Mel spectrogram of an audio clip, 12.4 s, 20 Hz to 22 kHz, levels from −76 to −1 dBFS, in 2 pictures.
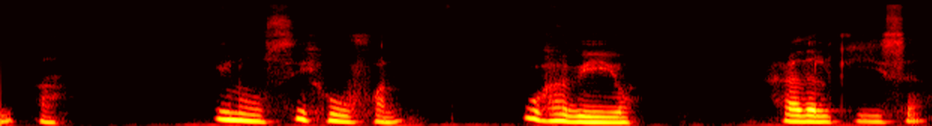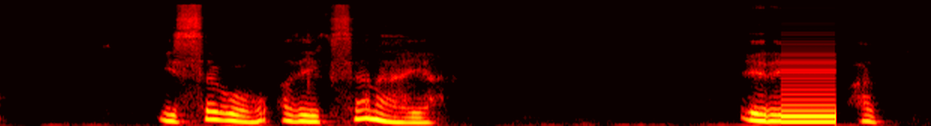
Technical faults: system hang loop

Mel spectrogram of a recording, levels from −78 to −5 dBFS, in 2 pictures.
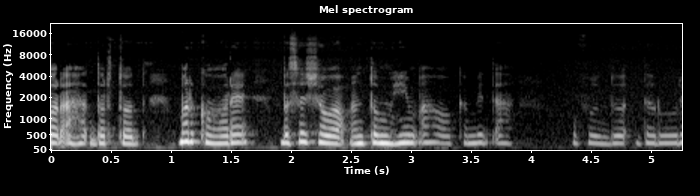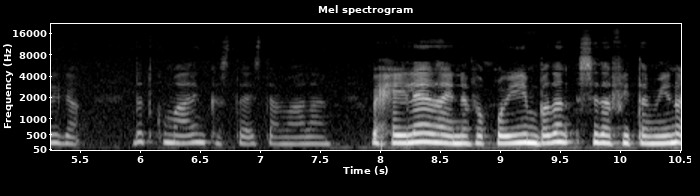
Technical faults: overlapping chunks

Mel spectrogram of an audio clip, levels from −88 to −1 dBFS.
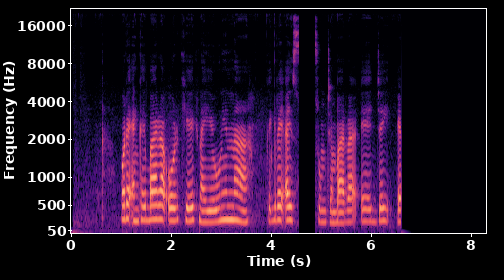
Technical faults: rebuffering stall; cut-off end

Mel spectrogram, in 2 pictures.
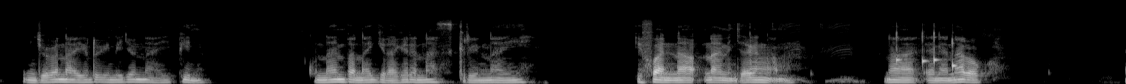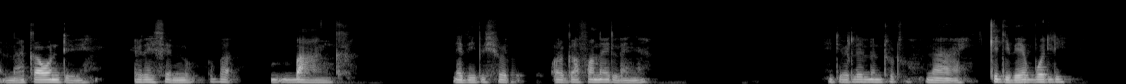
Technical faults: short stall from a late packet; call audio freeze; jitter buffer speed-up

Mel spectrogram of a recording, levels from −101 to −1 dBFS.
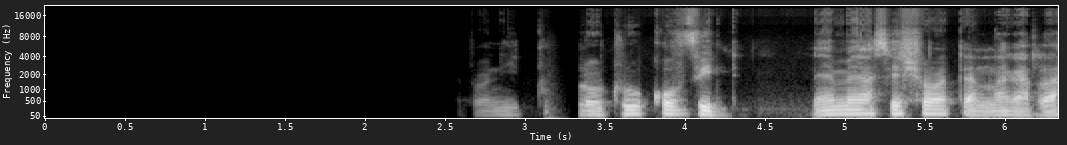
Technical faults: long network dropout; short concealed packet loss

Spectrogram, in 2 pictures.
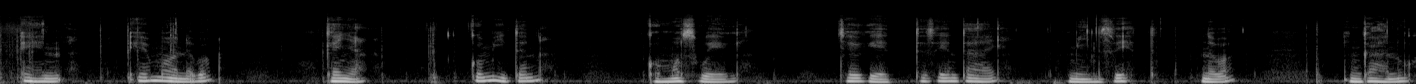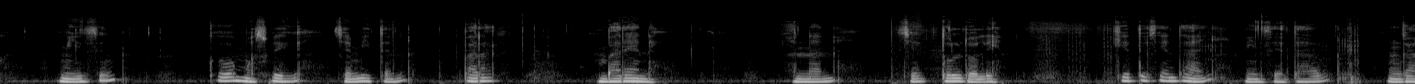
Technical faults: Dolby Digital compression

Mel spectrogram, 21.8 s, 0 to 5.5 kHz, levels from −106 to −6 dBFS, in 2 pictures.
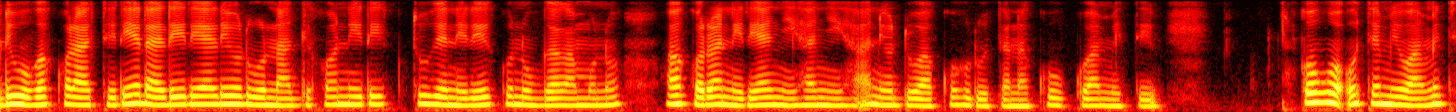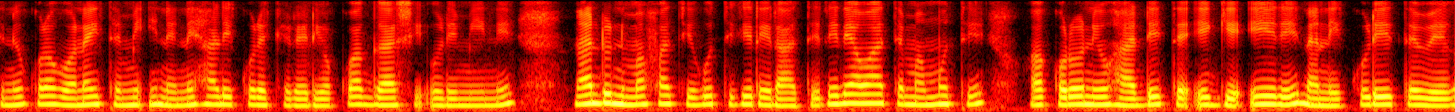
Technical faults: none

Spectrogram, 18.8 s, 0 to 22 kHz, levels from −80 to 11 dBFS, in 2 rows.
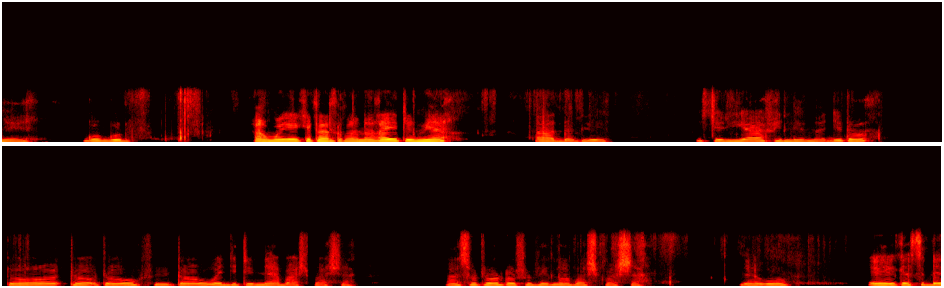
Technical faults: Opus voice compression

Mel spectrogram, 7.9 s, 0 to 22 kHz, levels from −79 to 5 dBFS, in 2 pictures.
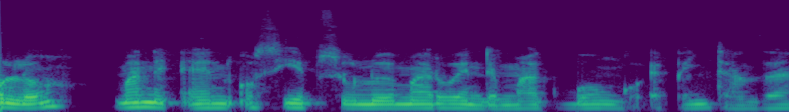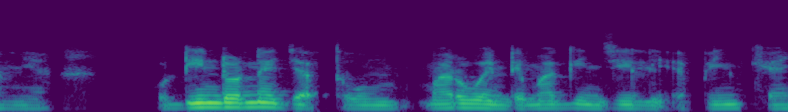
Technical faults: lost packet rebuilt from error correction; short concealed packet loss

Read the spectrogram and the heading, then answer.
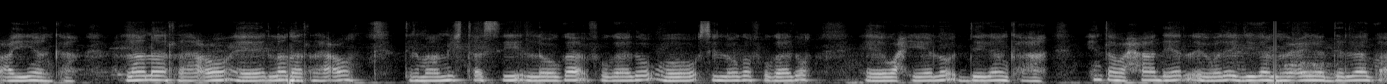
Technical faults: packet loss on an ADPCM call

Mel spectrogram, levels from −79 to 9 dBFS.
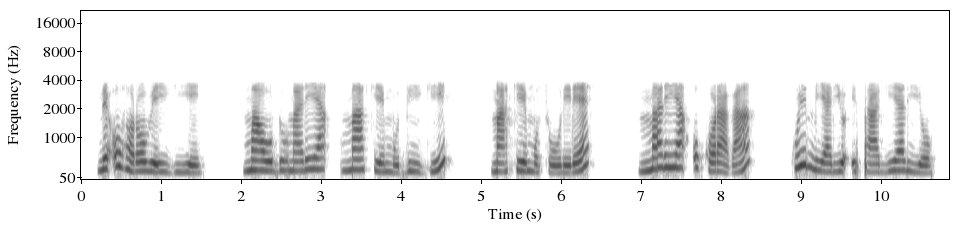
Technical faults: iLBC codec; lost iLBC frames

